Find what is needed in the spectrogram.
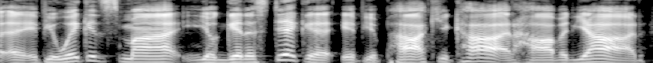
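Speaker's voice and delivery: practised Boston accent, dropping the R's. Shown as a demonstration. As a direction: recite it like a Boston accent drill. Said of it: "How to do a Boston accent".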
